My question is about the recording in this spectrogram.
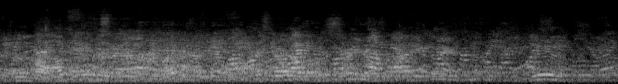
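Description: Many people talking at once: a steady crowd chatter in a large room, with no single voice standing out.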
